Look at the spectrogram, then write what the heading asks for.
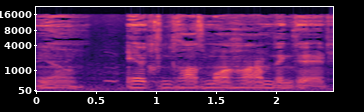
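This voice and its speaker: Noticeable background noise sits under the man's fairly quick speech. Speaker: health vlogger. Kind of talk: casual vlog monologue. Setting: in a car.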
